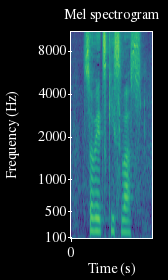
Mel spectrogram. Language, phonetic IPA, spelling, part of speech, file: Czech, [sovjɛtskiː svas], Sovětský svaz, proper noun, Cs-Sovětský svaz.ogg
- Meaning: Soviet Union (a former transcontinental country in Europe and Asia (1922–1991), now split into Russia and fourteen other countries)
